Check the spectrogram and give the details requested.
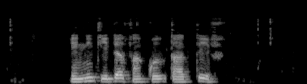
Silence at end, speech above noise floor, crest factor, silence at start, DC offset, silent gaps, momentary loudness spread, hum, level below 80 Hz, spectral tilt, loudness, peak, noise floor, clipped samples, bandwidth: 0.85 s; 44 dB; 20 dB; 0.7 s; under 0.1%; none; 18 LU; none; -68 dBFS; -6 dB/octave; -24 LUFS; -6 dBFS; -68 dBFS; under 0.1%; 9.2 kHz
